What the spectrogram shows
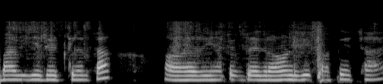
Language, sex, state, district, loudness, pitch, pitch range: Hindi, female, Bihar, Supaul, -23 LUFS, 215 Hz, 205-220 Hz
